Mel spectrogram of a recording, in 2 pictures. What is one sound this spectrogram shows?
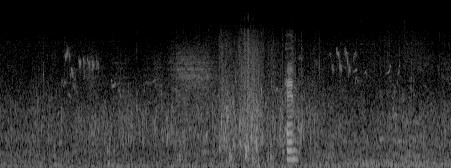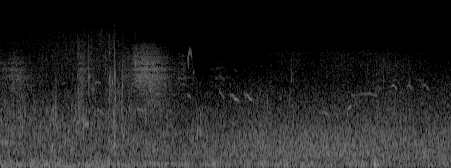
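A shallow stream flows and babbles steadily.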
